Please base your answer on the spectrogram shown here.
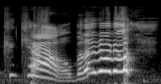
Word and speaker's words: cacao: Creme de caco. Caco. No. X, you're not helping. No, you're not. Cacao? Oh boy. Okay. Cacao. Kim said, thank you. Cacao. I said it right.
